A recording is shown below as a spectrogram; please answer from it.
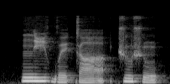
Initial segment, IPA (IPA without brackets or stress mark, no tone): n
